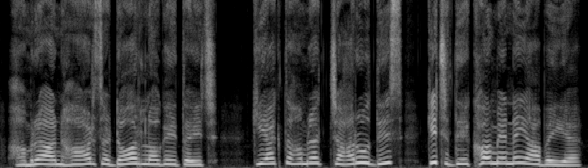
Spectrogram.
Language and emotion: Maithili, fearful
